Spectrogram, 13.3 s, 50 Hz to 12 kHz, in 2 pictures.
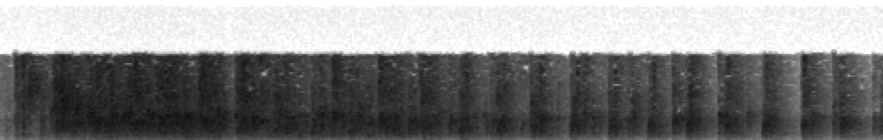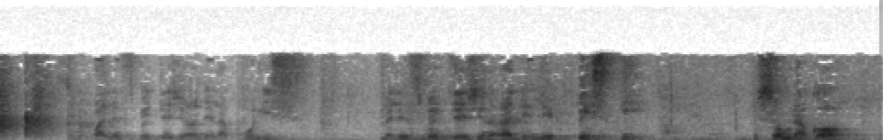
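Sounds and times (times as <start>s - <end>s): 
audience at a centre applauding a visiting inspector general: 0.0s - 7.4s
speech: 7.4s - 11.7s, 12.3s - 13.2s.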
